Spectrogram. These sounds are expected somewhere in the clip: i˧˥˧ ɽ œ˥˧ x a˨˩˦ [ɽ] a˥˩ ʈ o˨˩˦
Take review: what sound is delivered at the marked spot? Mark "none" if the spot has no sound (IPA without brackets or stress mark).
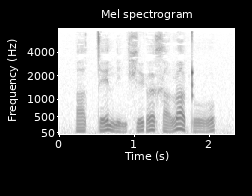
ɭ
